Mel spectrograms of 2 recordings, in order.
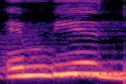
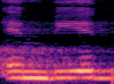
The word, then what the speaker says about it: MBA: For example, you can say, he studied for an MBA degree and not a MBA degree. This is because the sound of M starts with the E sound like in the word embrace.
